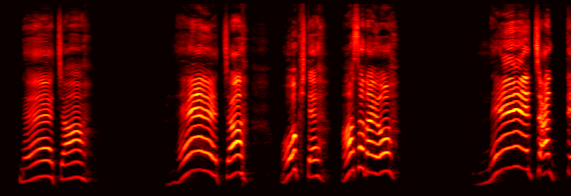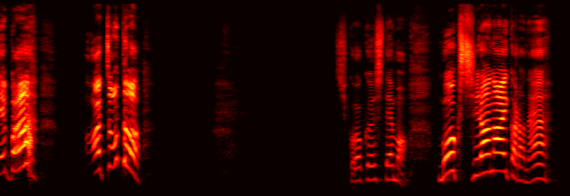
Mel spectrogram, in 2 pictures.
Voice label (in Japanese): 弟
